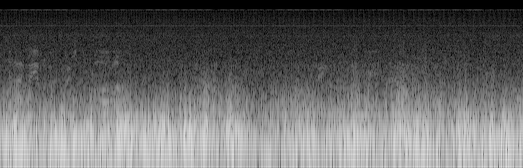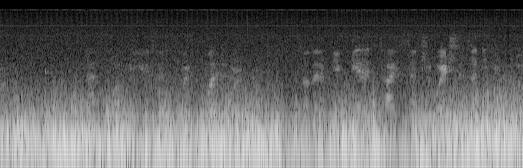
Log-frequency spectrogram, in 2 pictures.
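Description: Wind buffeting a camcorder microphone: a loud, steady low rumble, with faint indistinct voices showing through near the end.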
